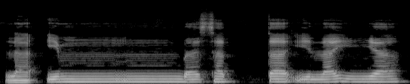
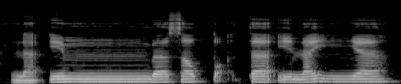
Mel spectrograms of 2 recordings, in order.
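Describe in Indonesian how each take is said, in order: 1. Bunyi t digabung langsung ke t berikutnya. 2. Bunyi t dipantulkan dengan gema sebelum yang berikutnya. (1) "jadi cara bacanya seperti itu" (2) "itu salah karena to tidak berlaku qalqalah"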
